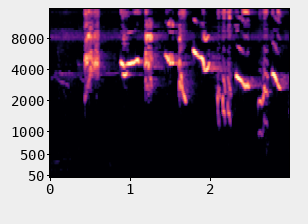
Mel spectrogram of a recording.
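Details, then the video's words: Vigorous oriental magpie-robin song: clear whistles alternate with harsh, buzzy rasps and quick downward slurs, delivered in a rapid, irregular sequence of about a dozen notes. "suara burung kacer gacor"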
